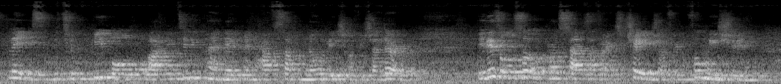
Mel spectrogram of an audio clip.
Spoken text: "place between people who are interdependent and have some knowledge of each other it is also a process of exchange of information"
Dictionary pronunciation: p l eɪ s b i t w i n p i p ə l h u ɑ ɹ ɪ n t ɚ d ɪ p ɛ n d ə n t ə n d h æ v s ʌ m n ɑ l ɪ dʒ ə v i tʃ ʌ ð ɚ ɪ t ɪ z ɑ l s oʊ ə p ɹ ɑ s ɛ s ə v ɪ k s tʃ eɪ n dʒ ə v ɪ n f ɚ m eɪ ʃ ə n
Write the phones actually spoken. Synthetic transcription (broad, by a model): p l eɪ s b i t w i n p i p ə l h u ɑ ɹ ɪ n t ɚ d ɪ p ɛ n d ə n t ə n h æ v s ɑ m n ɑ l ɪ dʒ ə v i tʃ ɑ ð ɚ ɪ t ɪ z ɑ l s oʊ ə p ɹ ɑ s ɛ s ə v ɪ k s tʃ eɪ n dʒ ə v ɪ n f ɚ m eɪ ʃ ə n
